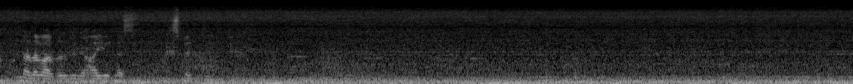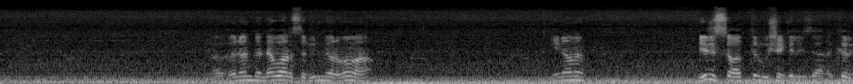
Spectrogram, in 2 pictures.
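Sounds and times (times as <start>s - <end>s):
faint steady hum: 0.0s - 17.0s
lorry diesel engine rumble: 0.0s - 17.0s.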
